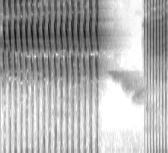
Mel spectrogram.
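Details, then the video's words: Lovebird ngekek played to stir fighter lovebirds into answering: a fast, high chattering trill for two seconds, a brief faint descending squeak during a short gap, then the rapid pulsed chatter starts again. "pancing LOVEBIRD supaya cepat ngekek fighter dan gacor"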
